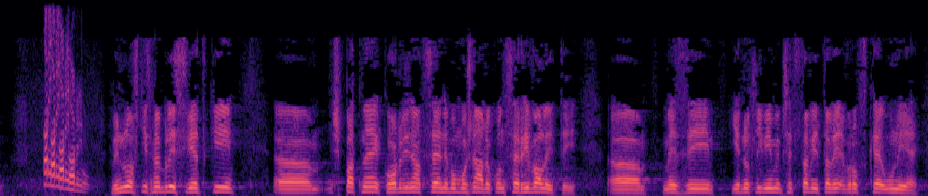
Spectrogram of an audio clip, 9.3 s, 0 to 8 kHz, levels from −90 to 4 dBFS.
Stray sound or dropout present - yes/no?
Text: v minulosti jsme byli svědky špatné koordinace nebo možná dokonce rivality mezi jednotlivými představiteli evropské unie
yes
